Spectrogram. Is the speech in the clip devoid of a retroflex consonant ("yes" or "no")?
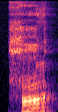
yes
